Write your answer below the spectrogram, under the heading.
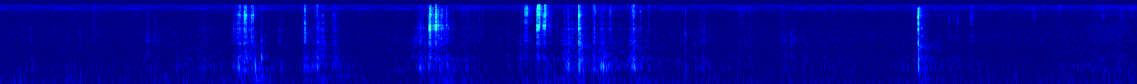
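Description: Hamster eating, nibbling and cracking a sunflower seed: faint, sharp crunching clicks in small clusters, mostly between about two and five seconds in, with one more around seven seconds in.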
